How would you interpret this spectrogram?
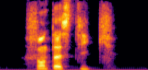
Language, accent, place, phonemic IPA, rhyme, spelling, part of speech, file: French, France, Lyon, /fɑ̃.tas.tik/, -ik, fantastique, adjective / noun, LL-Q150 (fra)-fantastique.wav
- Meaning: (adjective) 1. fantastic (related to fantasy or fantasies) 2. related to the fantastique genre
